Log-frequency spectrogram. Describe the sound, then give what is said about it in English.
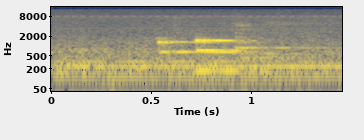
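A phone sounds a couple of quick electronic ding tones, one right after the other, fairly faint over a low background hum with no one talking. “That phone rang at the wrong time. That was ding, ding, ding.”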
